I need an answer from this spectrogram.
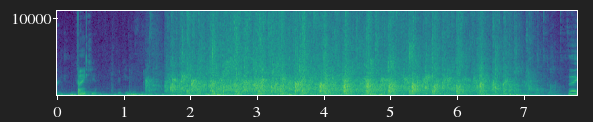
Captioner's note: audience applauds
